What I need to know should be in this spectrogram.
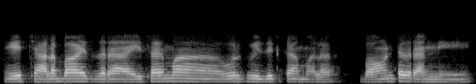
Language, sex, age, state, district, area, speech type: Telugu, male, 18-30, Telangana, Hyderabad, urban, conversation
